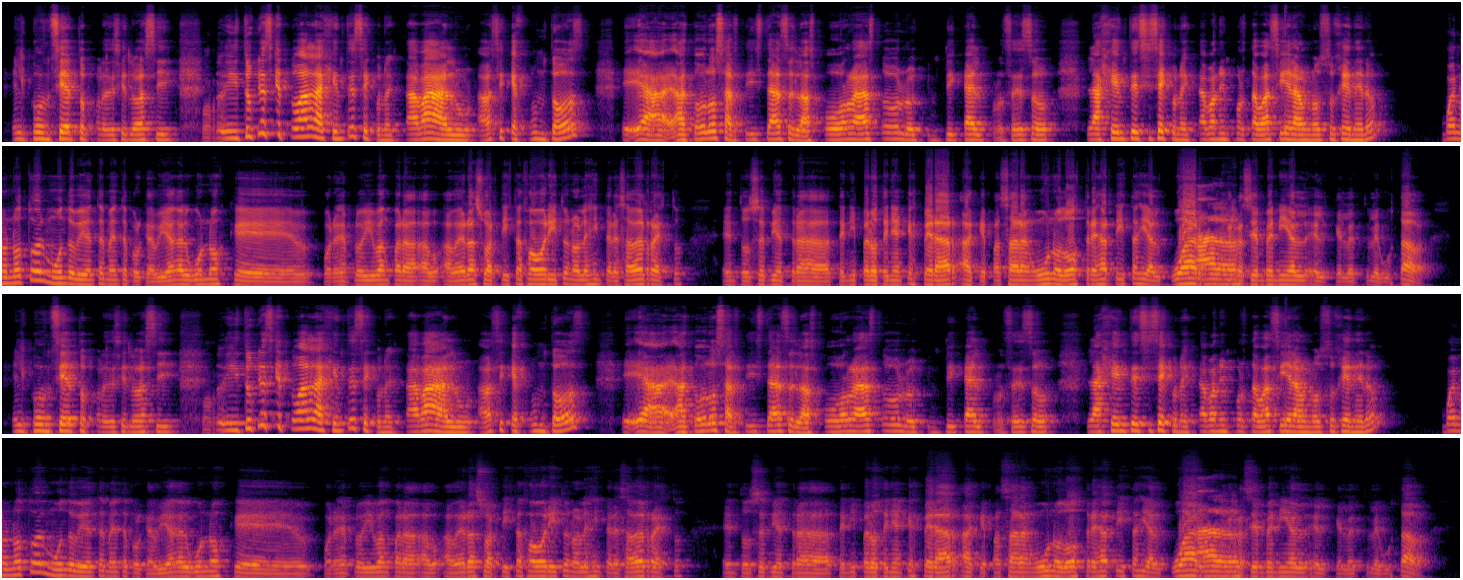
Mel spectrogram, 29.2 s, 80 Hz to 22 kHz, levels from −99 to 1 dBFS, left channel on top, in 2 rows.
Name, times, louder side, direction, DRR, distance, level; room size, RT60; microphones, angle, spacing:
voice 1, 0.1-13.7 26.5-27.0, left 3 dB, 30° left, 6 dB, 1.7 m, -27 dB
voice 2, 14.4-21.4 21.8-28.8, left 3 dB, 85° left, 11 dB, 1.3 m, -31 dB
11.5 x 8.1 x 4.6 m, 0.34 s
head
